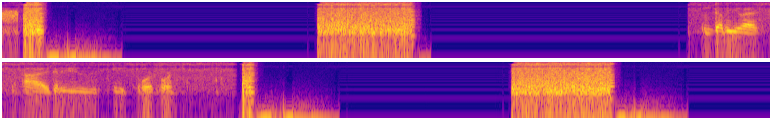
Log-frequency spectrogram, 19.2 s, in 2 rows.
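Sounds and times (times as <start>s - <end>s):
radio static: 0.0s - 0.8s, 4.0s - 5.3s, 8.6s - 13.1s, 16.0s - 18.2s
tinny voice talking over the radio: 8.6s - 12.1s
speech: 9.2s - 12.0s.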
